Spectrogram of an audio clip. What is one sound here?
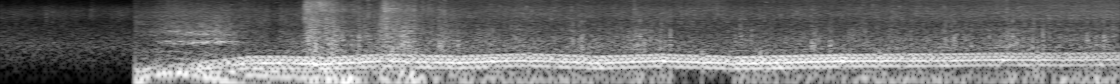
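A car engine starts and revs steadily as the car drives off.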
